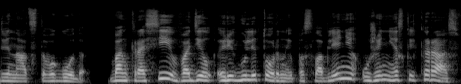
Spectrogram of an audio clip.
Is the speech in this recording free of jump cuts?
no; 1 cut; at 1.0 s

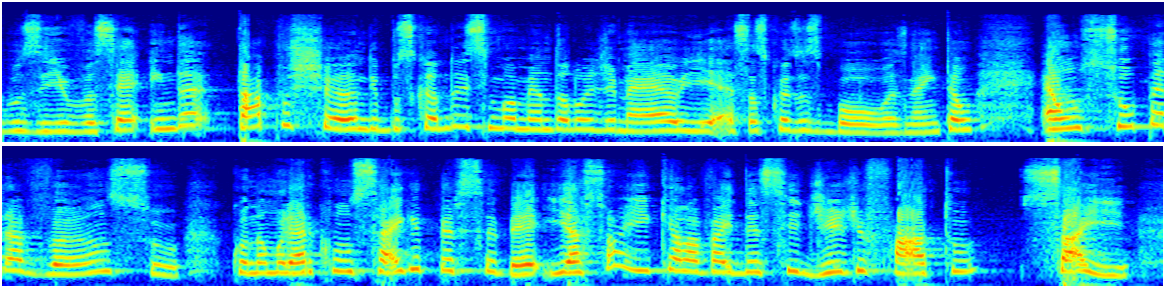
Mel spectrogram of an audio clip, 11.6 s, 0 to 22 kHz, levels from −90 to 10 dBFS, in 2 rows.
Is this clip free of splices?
yes; 0 cuts

